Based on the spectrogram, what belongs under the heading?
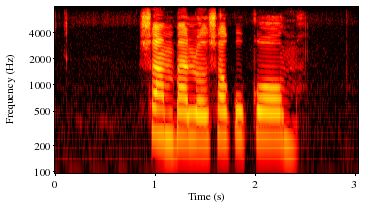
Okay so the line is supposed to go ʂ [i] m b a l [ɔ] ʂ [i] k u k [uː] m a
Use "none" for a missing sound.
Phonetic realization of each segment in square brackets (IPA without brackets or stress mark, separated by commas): a, ɔ, a, ɔː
